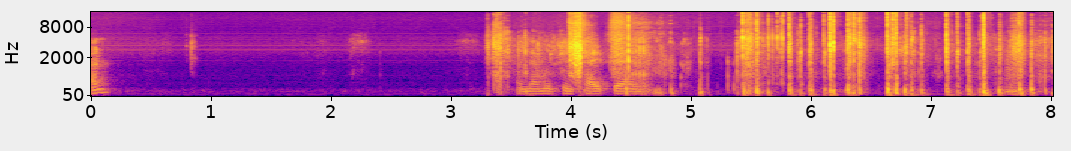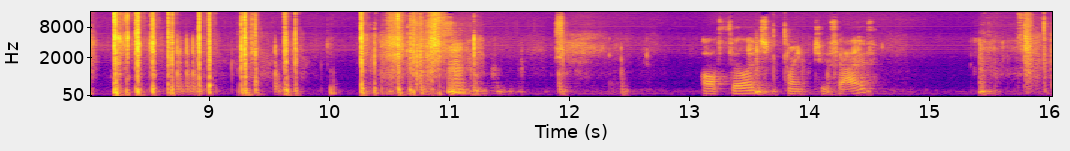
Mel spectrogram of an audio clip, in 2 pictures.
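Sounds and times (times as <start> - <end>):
computer keyboard typing: 5.5 - 10.4.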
